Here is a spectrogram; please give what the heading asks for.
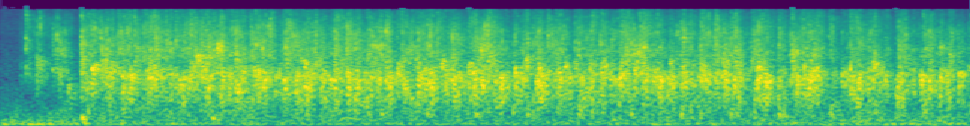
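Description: An audience breaks into sustained applause for Derek Bateman as he is introduced at a meeting about the media, a dense wash of many hands clapping at steady loudness for several seconds, with no voices rising above it.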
